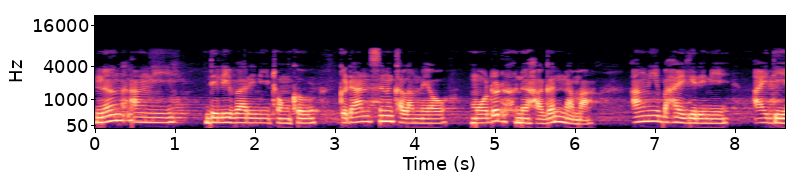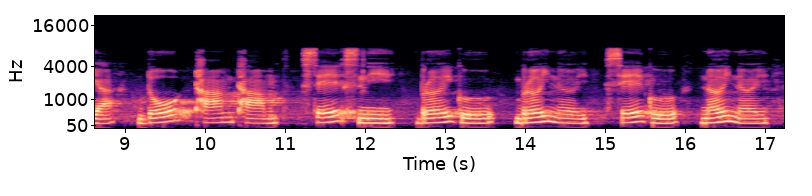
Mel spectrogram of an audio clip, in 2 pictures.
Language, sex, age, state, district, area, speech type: Bodo, male, 18-30, Assam, Kokrajhar, rural, read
